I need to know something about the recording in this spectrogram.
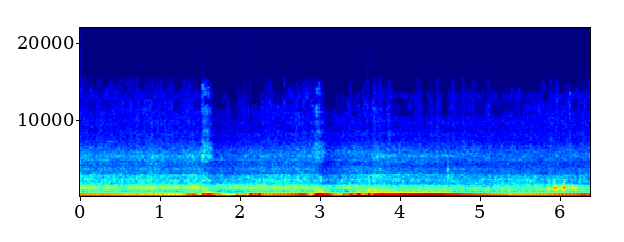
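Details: Honda K20A2 engine pulling to 8,000 rpm through first to third gear after first start-up; strong clean exhaust note with crisp dips at shifts, no misses or knocks, healthy. Possible O2 sensor fault or bad relay pending.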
